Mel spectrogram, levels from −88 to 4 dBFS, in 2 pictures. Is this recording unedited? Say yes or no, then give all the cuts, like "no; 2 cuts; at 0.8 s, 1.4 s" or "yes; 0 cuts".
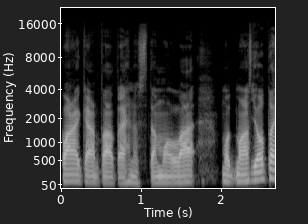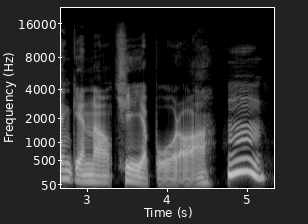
no; 2 cuts; at 2.4 s, 3.3 s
